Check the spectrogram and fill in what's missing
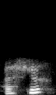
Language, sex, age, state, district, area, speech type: Kashmiri, female, 30-45, Jammu and Kashmir, Bandipora, rural, conversation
